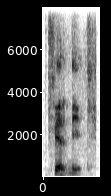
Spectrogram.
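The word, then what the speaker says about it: Fernet: E para quem não conhece Fernê, Fernê se escreve Fernete. Então é arroba Fernetebola no Twitter e arroba Fernetebola no Instagram. Mas se pronuncia Fernê.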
